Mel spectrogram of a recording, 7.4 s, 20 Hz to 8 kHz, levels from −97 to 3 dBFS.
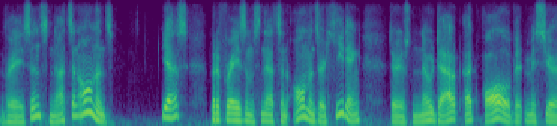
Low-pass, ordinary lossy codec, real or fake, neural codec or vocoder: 7.2 kHz; Opus, 16 kbps; fake; codec, 24 kHz, 0.9 kbps, WavTokenizer, medium speech release version 2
